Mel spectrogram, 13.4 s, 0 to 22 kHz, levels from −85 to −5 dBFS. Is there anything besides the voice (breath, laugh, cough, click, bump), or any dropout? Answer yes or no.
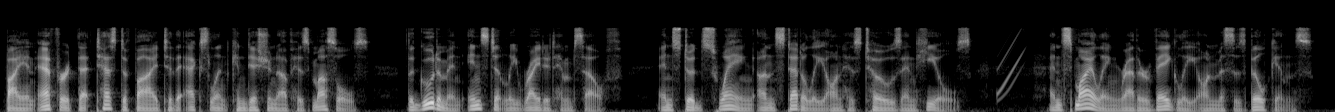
yes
